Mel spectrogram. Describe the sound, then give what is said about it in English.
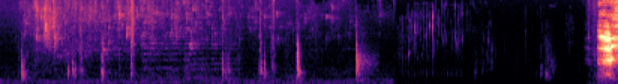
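Water poured into a glass, heard as a run of irregular splashes and drips for about five seconds, then quiet, ending with a brief louder burst of sound. “Sorry not to interrupt, but can I have a glass of water?”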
